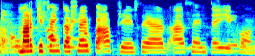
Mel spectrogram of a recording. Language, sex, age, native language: Icelandic, female, 13, Icelandic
